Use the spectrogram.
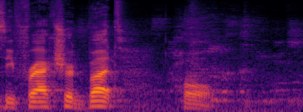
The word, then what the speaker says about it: The Fractured But Whole: really singing Tuesday yes you're saying it wrong it's the fractured but whole you can't say it too fast or else it sounds like they're talking about an and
